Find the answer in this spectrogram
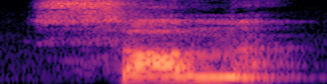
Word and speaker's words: sommes: Plural agora, temos então nous sommes. Somme. Eu coloquei um acentozinho para fazer a distinção com o on, que a gente vai ver depois. Então a pronúncia é somme, somme, e tudo fica nous sommes.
